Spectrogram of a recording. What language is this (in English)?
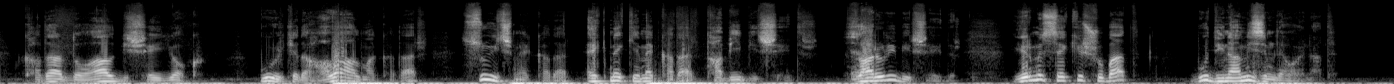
Turkish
